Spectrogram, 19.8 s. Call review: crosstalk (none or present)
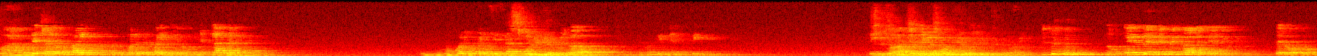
present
